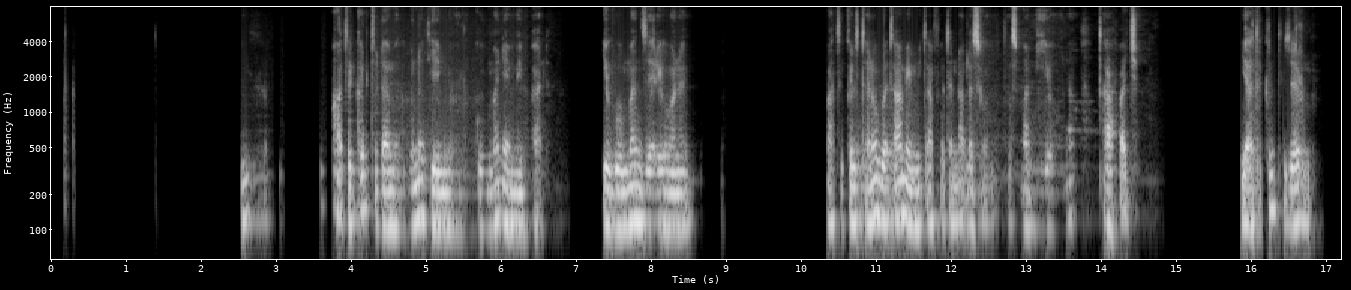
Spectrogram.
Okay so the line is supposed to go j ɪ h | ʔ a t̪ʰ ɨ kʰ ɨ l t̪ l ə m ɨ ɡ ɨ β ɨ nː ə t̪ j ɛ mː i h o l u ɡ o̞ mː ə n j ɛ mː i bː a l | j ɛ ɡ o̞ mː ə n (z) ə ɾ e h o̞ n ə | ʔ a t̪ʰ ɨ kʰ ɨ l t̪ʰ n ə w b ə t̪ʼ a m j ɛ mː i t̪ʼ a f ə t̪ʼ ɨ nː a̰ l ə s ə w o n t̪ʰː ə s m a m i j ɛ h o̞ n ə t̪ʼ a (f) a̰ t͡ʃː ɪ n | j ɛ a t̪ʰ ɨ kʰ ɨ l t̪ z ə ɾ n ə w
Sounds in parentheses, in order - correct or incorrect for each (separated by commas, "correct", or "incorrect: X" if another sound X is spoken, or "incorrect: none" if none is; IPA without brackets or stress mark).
correct, correct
